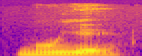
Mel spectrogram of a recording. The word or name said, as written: mouiller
